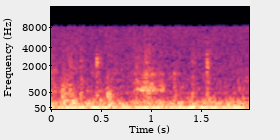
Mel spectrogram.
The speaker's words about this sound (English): No, not boot heels, something else. A clock. It is a clock on the wall right above me.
